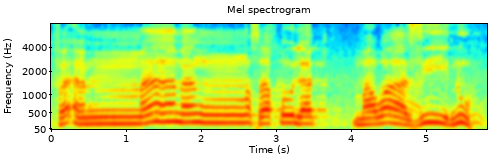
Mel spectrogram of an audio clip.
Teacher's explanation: পরিমাণ ইকফার গুণনা করিয়া পড়তে হবে সাকুলাত এখানে সা আছে সার আওয়াজটাকে অবশ্যই নরম করিয়া পড়বেন এরপর কাফ আসছে বড় কাফ আওয়াজটা মোটা করিয়া পড়তে হবে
